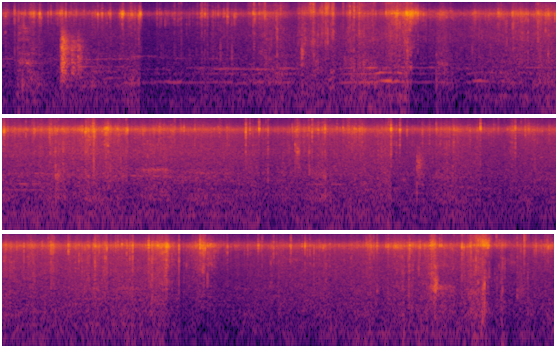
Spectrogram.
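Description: Durian seedling leaves and dry straw mulch rustling and crackling in irregular small clicks as hands work in the foliage to tie a plastic name tag onto the potted seedling.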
